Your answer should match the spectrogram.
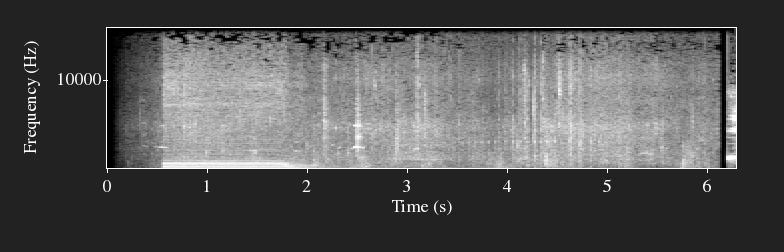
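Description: A ship's horn sounds one low blast lasting about a second and a half, then a steady rushing noise remains.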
